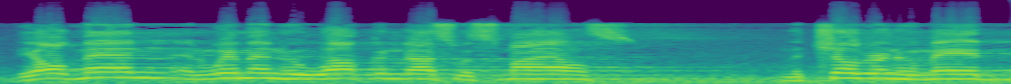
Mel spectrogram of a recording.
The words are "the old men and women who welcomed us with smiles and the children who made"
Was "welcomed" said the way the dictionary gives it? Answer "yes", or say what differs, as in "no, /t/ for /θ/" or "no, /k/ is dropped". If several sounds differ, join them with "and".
yes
